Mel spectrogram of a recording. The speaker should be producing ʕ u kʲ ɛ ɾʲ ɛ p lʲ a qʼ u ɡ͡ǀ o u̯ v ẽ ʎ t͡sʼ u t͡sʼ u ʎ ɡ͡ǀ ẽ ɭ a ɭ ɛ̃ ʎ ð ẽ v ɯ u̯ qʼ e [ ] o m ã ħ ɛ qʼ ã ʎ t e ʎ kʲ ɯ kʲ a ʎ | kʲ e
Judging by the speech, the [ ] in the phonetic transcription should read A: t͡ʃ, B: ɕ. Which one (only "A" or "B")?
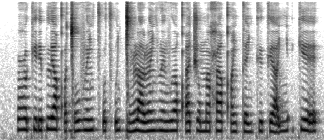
A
